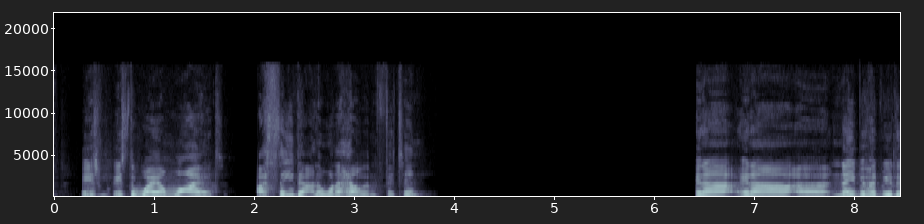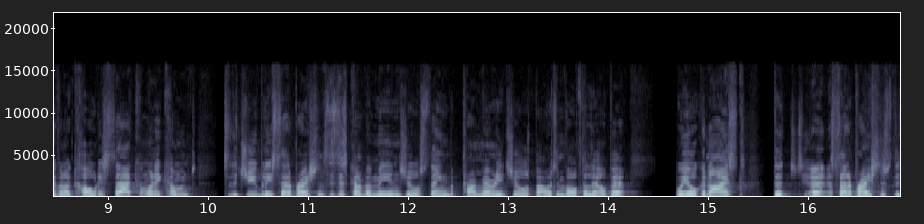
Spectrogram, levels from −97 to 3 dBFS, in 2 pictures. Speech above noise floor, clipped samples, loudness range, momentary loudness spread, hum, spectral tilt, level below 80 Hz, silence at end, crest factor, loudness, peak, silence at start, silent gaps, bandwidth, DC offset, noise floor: over 59 dB; under 0.1%; 6 LU; 11 LU; none; -5 dB/octave; -82 dBFS; 0 s; 18 dB; -32 LUFS; -14 dBFS; 0.3 s; 1.84-2.01 s, 3.88-6.41 s, 10.10-10.16 s, 14.53-14.67 s; 16 kHz; under 0.1%; under -90 dBFS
